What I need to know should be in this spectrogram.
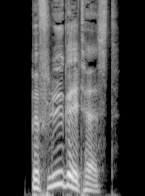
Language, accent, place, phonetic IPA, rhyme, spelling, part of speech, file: German, Germany, Berlin, [bəˈflyːɡl̩təst], -yːɡl̩təst, beflügeltest, verb, De-beflügeltest.ogg
- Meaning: inflection of beflügeln: 1. second-person singular preterite 2. second-person singular subjunctive II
